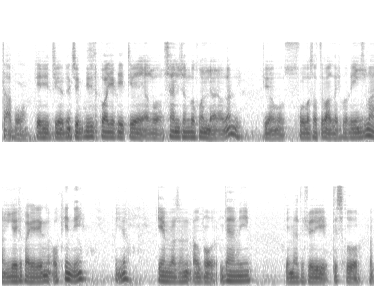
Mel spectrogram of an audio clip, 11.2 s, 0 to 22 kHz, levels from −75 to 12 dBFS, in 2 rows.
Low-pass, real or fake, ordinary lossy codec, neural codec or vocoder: none; fake; none; codec, 16 kHz, 1 kbps, FunCodec, trained on Chinese and English, 50 frames a second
